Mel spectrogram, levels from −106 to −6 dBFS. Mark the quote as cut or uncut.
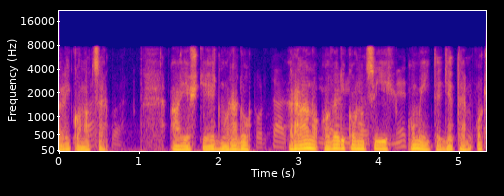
uncut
